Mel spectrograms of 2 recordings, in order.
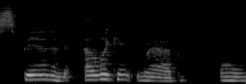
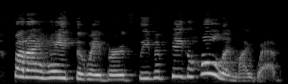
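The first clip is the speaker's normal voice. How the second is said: emphatic complaint; 7 semitones higher, 10 dB louder than usual. Acted. Spider confiding loudly.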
